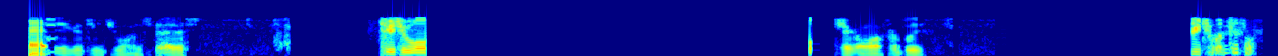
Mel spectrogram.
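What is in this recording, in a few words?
Police Dispatch; Raleigh; Northeast District; wake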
